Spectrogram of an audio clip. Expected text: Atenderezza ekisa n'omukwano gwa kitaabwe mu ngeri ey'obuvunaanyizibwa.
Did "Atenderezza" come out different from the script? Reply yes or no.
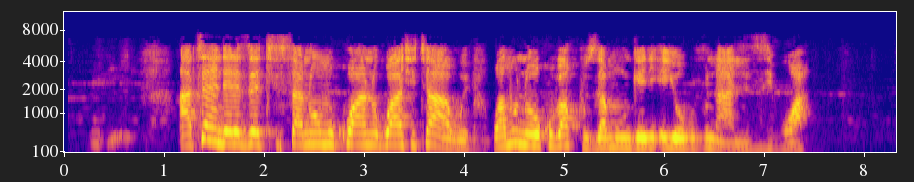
no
